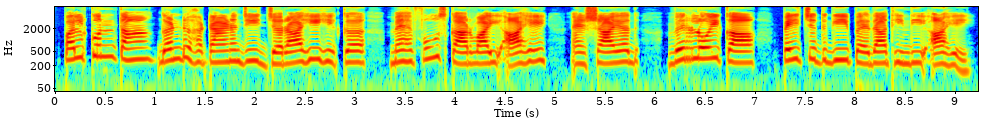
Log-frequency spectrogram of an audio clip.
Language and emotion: Sindhi, neutral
